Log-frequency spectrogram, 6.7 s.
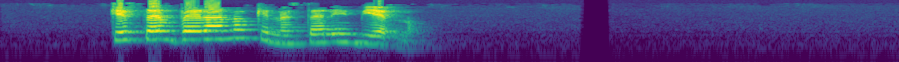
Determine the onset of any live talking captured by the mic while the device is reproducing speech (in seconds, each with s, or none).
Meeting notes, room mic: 0.8 s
